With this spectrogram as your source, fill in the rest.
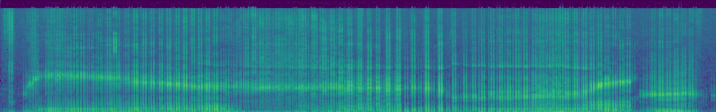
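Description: Fingertips rapidly tap and squeeze a small, hand-sized, yellow, soft, rubbery squishy Pikachu figure. The result is a dense run of dull, low, muffled thuds under a continuous squeaky, rubbery whine that slowly glides downward in pitch. The whine shifts to a shorter, higher squeak near the end before the sound fades out.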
